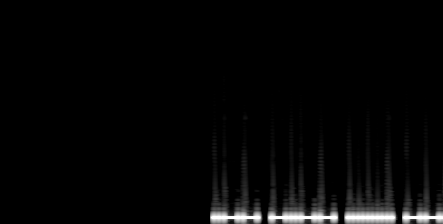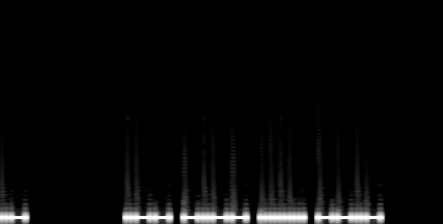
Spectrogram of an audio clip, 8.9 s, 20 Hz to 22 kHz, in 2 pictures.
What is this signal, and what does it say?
Morse code, heard as a keyed tone, about 25 wpm, 700 Hz. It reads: WY5Q WY5Q
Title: USA Call Signs - 4 Characters - Repeated 2x - 25wpm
